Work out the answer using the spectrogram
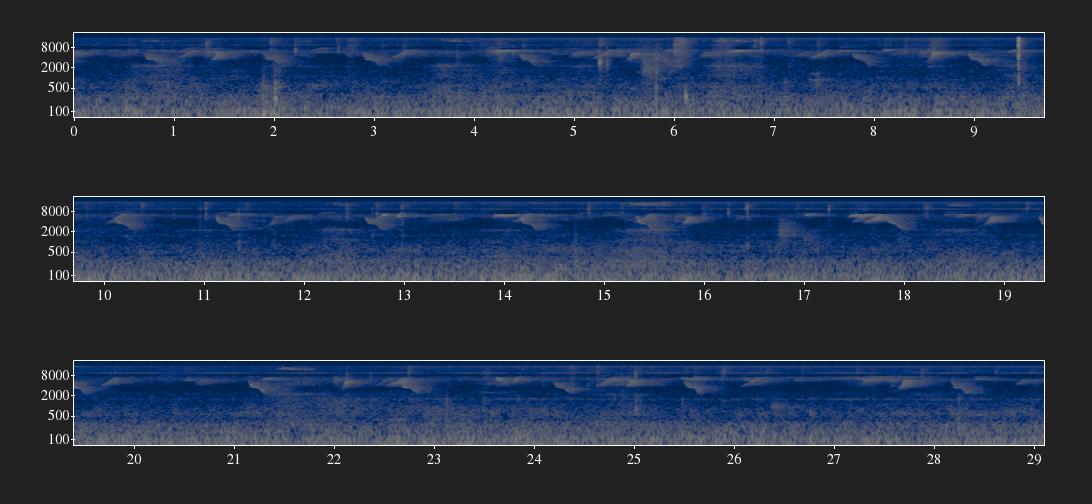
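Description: Birds chirping over and over: short, high calls that fall in pitch, about one or two a second, over a low steady rumble.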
